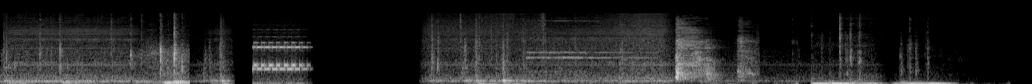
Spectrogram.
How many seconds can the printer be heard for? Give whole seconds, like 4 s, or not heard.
7 s.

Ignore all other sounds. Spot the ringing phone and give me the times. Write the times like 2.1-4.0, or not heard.
2.5-3.1, 5.2-6.4.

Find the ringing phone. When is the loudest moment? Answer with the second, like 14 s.
3 s.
